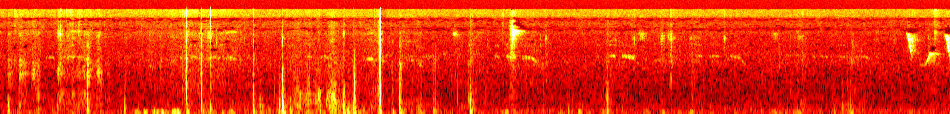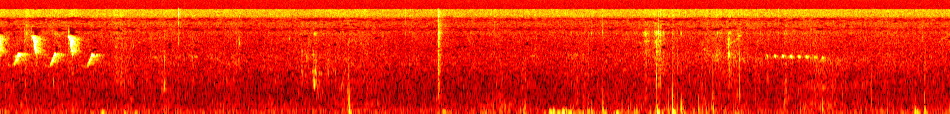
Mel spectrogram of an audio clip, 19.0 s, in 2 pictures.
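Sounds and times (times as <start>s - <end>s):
faint bird chirps: 1.4s - 11.6s, 16.6s - 18.1s.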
